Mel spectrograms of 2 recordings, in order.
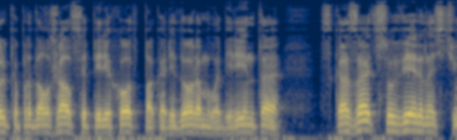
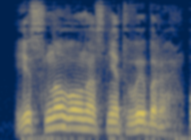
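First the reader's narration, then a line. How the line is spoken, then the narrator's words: Dejected voice. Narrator (Russian): упавшим голосом произнес Кийск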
